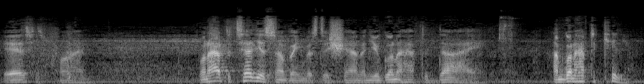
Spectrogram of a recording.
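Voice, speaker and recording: An actor playing a smug, murderous college-educated villain who talks with mocking politeness in an old-time radio drama. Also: male voice, fairly low pitch, sing-song, brisk, bright, forceful tone, exaggerated voice. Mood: mocking menace. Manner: mocking, drawling politeness with menace. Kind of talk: 1940s-50s radio drama acting. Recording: noisy old radio broadcast.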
